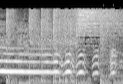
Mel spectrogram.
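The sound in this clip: A wolf howls in one long, sustained high note that then wavers and breaks into shorter rising and falling yelps, over a low, pulsing rumble.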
